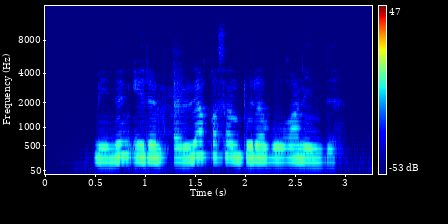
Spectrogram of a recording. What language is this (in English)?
Bashkir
